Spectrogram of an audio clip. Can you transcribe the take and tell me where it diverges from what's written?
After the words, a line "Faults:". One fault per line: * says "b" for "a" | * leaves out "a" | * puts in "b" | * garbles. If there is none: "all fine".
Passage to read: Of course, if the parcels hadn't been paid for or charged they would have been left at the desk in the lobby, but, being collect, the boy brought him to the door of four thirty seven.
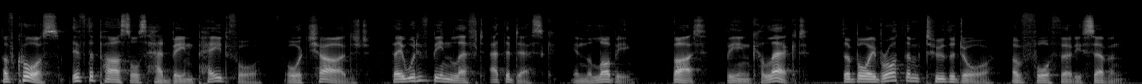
Of course, if the parcels had been paid for or charged they would have been left at the desk in the lobby, but, being collect, the boy brought them to the door of four thirty seven.
Faults:
* says "had" for "hadn't"
* says "them" for "him"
